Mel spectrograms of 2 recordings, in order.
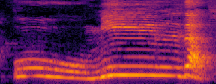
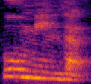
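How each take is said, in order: First: Humildad very slow, each syllable drawn out. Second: Said in the usual way. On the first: Shown as a demonstration. Teacher to pupils, slowly sounding out the word. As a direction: stretch out hu-mil-dad slowly. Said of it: "sílabas átonas son aquellas que tienen intensidad tonal". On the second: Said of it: "La palabra humildad".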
